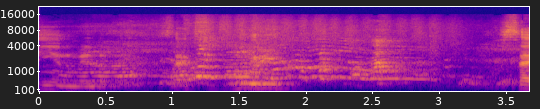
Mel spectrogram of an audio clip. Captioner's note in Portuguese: gritos de emoção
